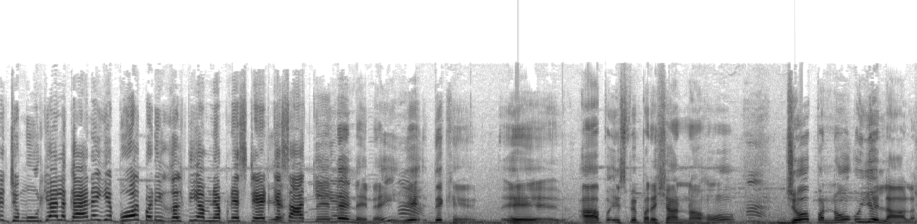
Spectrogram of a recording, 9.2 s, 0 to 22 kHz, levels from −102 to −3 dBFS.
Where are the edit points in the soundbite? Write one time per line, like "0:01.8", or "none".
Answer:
none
